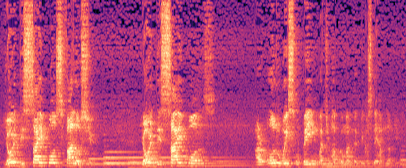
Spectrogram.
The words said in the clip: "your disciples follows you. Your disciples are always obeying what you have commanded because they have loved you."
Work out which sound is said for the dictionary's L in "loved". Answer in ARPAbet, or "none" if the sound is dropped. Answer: N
